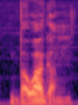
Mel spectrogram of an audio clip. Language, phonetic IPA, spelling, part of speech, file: Polish, [baˈwaɡãn], bałagan, noun, Pl-bałagan.ogg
